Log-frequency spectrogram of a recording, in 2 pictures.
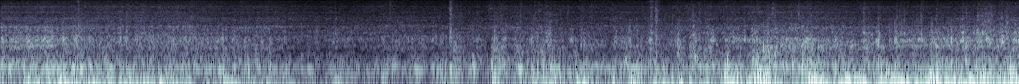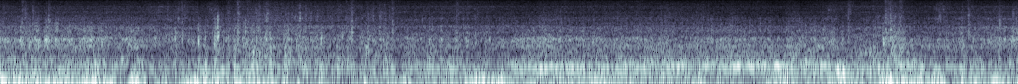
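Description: Mountain bike rolling fast down a dirt trail, heard as loud wind buffeting on the camera microphone over tyre noise, with scattered clicks and rattles from the bike over the ground. It eases a little for a moment early on, then picks up again.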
